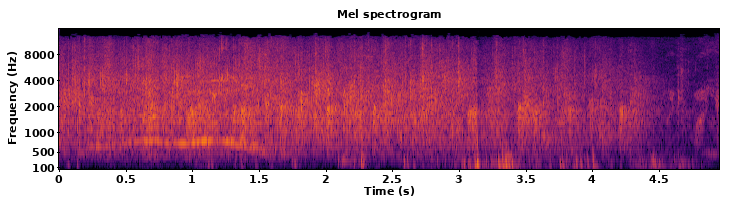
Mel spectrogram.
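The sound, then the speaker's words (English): A church audience applauds to welcome a speaker with steady, dense clapping, a short whistle early on and a few sharper claps toward the end. “So would you guys put your hands together and give Doug a warm Revision welcome this morning.”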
